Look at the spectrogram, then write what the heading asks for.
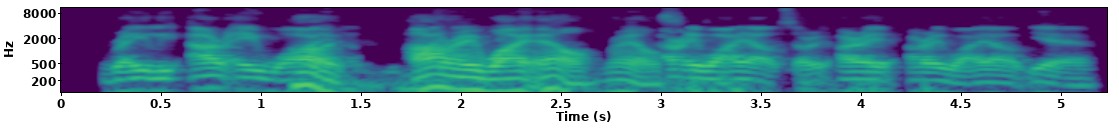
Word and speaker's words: rayl: apologize i think it's i think it's from uh rayleigh what they call rayleigh scattering rayleigh r-a-y r-a-y-l rails sorry r-a-y-l yeah right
